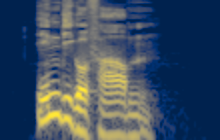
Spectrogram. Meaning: indigo (in colour)
- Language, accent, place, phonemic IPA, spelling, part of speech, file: German, Germany, Berlin, /ˈɪndiɡoˌfaʁbn̩/, indigofarben, adjective, De-indigofarben.ogg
